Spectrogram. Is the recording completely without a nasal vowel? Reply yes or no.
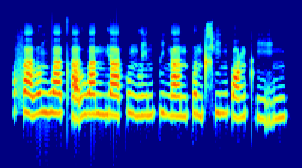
yes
